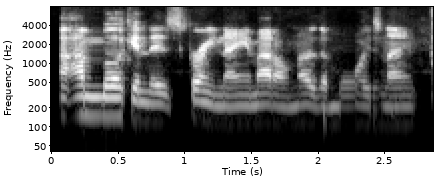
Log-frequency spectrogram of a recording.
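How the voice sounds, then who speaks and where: A man's voice: fairly low pitch, fairly quick, highs cut off, crowd noise. A man with a Southern US drawl, talking in a blunt, teasing way in casual chat.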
